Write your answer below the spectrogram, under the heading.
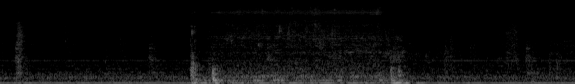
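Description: Kitchen tap turned on and running into the sink for about two seconds, then shut off, with a knock as it starts and another as it stops.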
